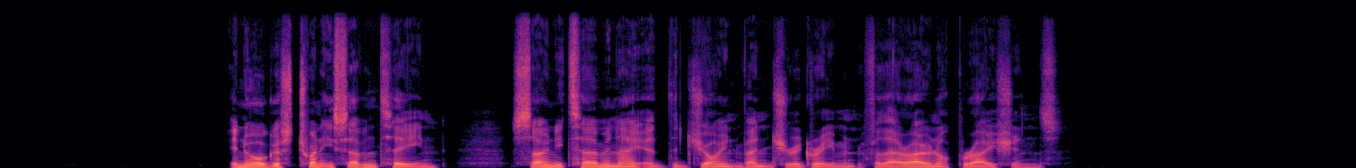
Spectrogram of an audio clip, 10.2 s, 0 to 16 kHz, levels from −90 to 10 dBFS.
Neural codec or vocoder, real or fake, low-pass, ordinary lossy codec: none; real; 14.4 kHz; none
